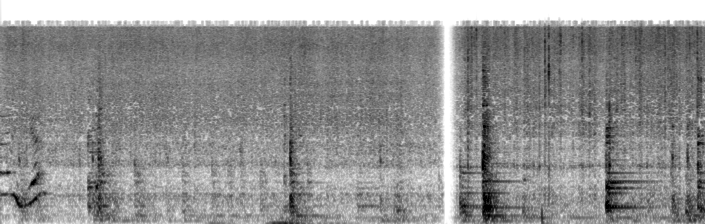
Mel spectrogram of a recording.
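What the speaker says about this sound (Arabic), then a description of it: "كنحركو مزيان" Shrimp shells being stirred in a pot for Moroccan shrimp soup: a steady frying sizzle with repeated scraping strokes of a utensil, a brief break near the middle, no talking.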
